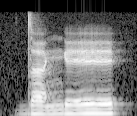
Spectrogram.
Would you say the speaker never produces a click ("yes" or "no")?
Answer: yes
